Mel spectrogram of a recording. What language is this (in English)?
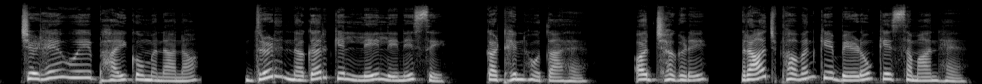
Hindi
